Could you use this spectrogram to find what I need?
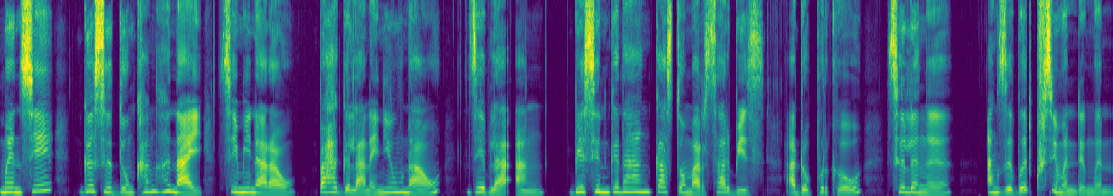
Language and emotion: Bodo, happy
